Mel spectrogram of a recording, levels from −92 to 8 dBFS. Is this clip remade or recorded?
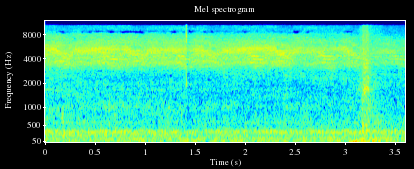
remade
